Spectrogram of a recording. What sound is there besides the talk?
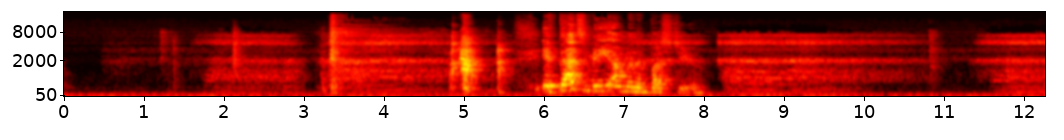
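person snoring, recording played from phone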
